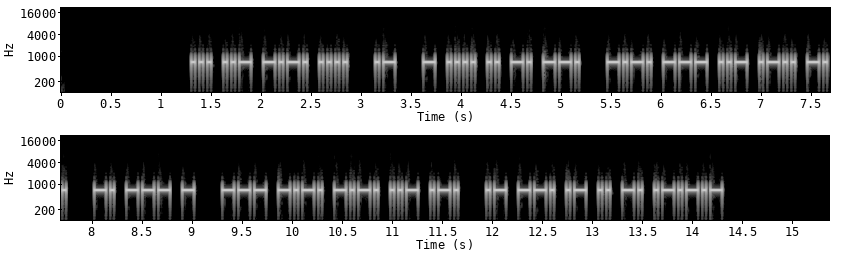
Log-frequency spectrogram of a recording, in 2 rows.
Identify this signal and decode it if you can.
Morse code, heard as a keyed tone, about 30 wpm, 700 Hz. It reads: SUCH A THING COULD NOT OCCUR AGAIN.
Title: Sentences from Top 1000 Words - Review Part 6 - 30wpm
